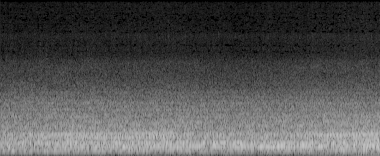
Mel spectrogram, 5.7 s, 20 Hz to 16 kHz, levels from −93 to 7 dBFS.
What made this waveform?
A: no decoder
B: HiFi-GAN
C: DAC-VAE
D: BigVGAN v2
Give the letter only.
A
